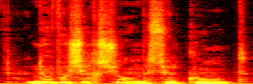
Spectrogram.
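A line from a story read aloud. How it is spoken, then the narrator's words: President exclaiming. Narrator (French): s'écria le président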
